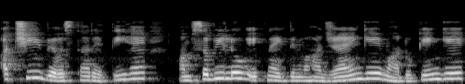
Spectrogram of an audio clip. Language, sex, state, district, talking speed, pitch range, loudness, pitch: Hindi, female, Bihar, Patna, 155 wpm, 180-265 Hz, -14 LUFS, 210 Hz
